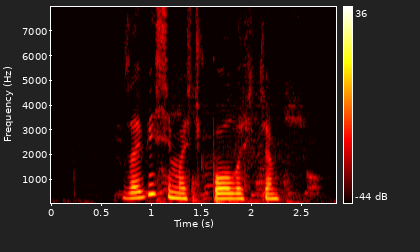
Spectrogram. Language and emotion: Russian, neutral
